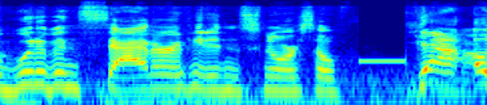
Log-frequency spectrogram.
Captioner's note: beep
